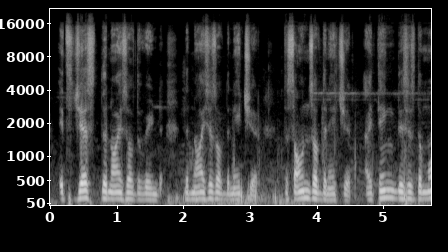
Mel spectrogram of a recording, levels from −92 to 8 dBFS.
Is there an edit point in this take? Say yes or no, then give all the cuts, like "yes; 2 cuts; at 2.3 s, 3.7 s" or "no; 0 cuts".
no; 0 cuts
